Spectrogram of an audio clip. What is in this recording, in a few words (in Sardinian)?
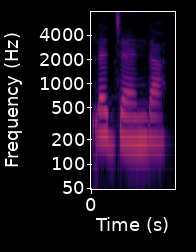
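"legenda", Sardinian, female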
